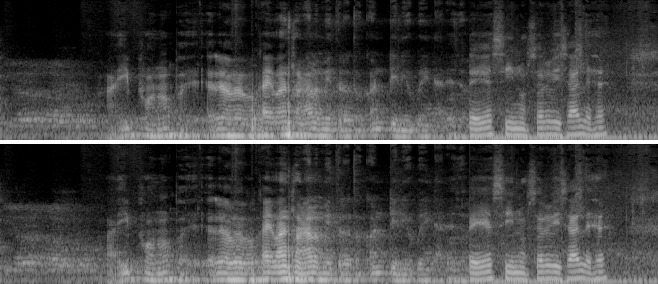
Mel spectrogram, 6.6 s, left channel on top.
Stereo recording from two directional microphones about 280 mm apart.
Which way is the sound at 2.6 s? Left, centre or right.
Right.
